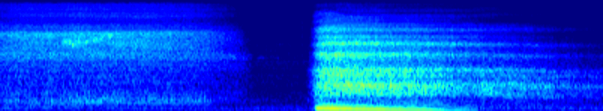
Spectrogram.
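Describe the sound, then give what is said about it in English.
Deep breathing during a guided breathing exercise: a long, steady hiss of air drawn in through the nose, a short silent pause, then a fuller, lower exhale out through the mouth that gradually fades. “take a rich breath in through your nose. Breathe out through your mouth.”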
